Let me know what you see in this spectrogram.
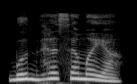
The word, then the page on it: ಬುದ್ಧಸಮಯ: buddha samaya; Kannada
